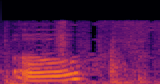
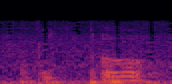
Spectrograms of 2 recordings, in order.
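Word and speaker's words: を: Remember which was O? O. That's our direct object particle. We write it in Romaji. It's written as wo, but the W is silent. So don't, it's said as O, pronounced like O, right?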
